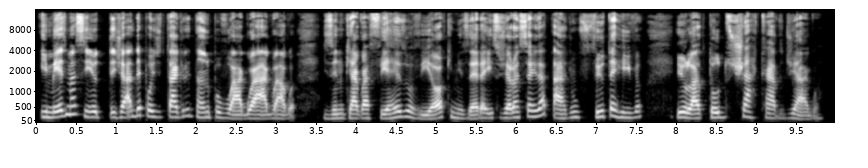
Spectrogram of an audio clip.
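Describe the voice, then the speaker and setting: A man's voice: fairly high pitch, fast. A young man with a Northeastern Brazilian accent, telling a personal story in a chatty, dramatic way and often speaking straight to the listeners. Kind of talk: casual comic storytelling.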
